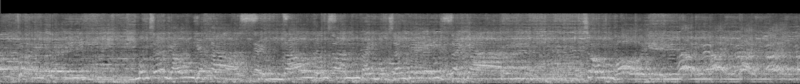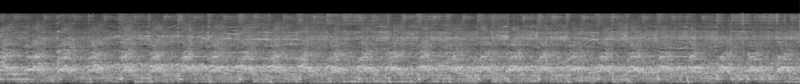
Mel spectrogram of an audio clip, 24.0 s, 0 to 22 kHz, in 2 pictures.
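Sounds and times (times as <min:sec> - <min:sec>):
pop backing track with steady beat: 0:00.0 - 0:24.0
crowd shouting along in unison: 0:09.4 - 0:24.0.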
